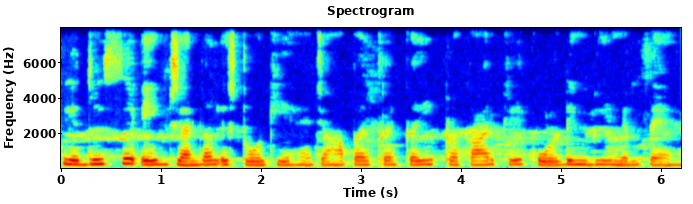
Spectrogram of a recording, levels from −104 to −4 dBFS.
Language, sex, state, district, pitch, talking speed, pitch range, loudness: Hindi, female, Jharkhand, Palamu, 220 Hz, 175 wpm, 210-235 Hz, -17 LUFS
